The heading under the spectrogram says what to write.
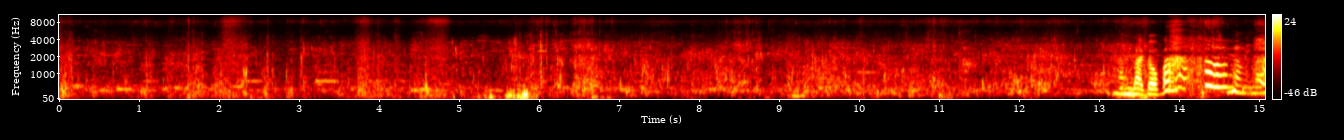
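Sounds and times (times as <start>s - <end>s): footsteps splashing through water: 0.0s - 15.0s
running water: 0.0s - 15.0s
wind buffeting microphone: 3.9s - 8.0s.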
